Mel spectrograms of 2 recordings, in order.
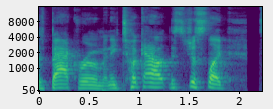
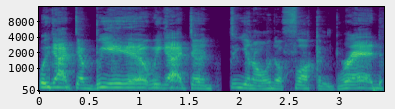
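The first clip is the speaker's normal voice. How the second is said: put-on Staten Island guy voice. Retelling how the men running a brew house talked: imitating Staten Island guys. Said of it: "It was all guys like this".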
